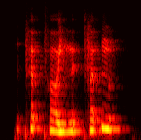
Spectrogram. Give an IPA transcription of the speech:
t̪ʰ ɐ˧ p̚ t̪ʰ ɔː˨˩ j n̪ ɵ˨ t̚ f ɐ˨˥ p̚ ŋ ʊ˧ k̚

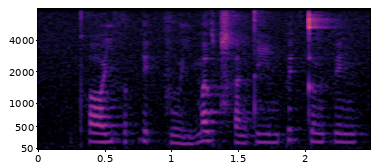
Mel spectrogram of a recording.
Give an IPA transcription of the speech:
pʰ ɔː˨˧ j h ʊ˨˥ k̚ w ɪ˨ k̚ f uː˨˩ j m ɐ˧ w t͡sʰ ɐ˨ ŋ t̪ iː˧ m p ɪ˥ k̚ t̪ ʊ˧ ŋ p ɪ˧ ŋ

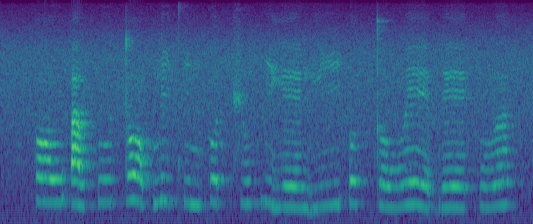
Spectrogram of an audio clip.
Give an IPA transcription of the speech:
k ɔː˧ w ʔ a˧˩ w k uː˧ t̚ d ɔː˥˨ p̚ n i˥˨ t̪ʰ i˧˩ m k o˥˨ t̚ t͡ɕ u˧˥ b i˥˨ j eː˧˩ ŋ j iː˧˥ ʔ o˥˨ k̚ t̪ o˧ w ʋ eː˥˨ b eː˧ k u˧˥ ə̯

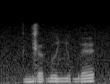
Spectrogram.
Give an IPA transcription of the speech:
ɡʲ ʌ ɠ ʊ ʎ ʊ b ɛ

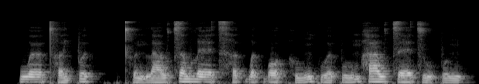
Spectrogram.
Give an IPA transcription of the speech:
w œː˧ t̪ʰ ɐ˨ j p ɵ˥ t̚ | t̪ʰ ɵ˨˩ n l aː˨˧ w t͡s ɐ˥ w l ɛː˧ t͡sʰ ɐ˨˥ k̚ w ɐ˨˥ k̚ w ɔː˨ t̚ h uː˨˥ ŋ kʷ œː˨ p uː˨˥ m h aː˥ w t͡s ɛː˨˧ t͡s uː˨˩ p ʊ˨ ŋ

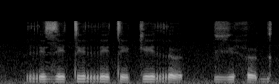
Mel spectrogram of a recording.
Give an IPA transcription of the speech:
r ɪ z e t ɪ r e t e k e r ə | ɣ ɪ h ə ɡ

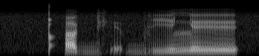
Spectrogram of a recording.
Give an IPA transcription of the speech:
qʼ ɪ bʲ ɛ̰ b i l ɪ

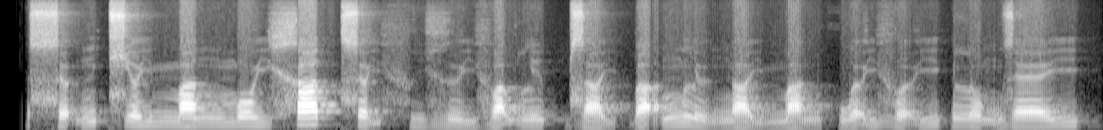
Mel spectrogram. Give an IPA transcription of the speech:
s ə̰˧˥ n t͡ɕ ə˧ j m a˧ n m o˧ j x a˦˥ t̚ s ə̰˧˨ j f i̤˨˩ ɣ ɨ˧˩ j v a̰˧˨ w l i˨˩ p̚ z a˧˩ j ɓ a̰˧˥ ŋ l ɨ˧˩ ŋ a˧˩ j m a˧˩ ŋ h w ə̰˧˥ j v ə̰˧˥ j | l o̰˧˨ ŋ z ɛ˨˦ j

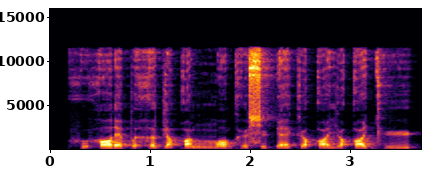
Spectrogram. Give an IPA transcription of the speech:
h u h ɔ ɾ ɛ p ə h ə pʲ œ qʷ i mː ɔ ɡʱ ø s y ɠ ɛ k y qʷ i j y qʷ i ɡʱ y

